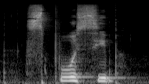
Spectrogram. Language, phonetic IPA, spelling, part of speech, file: Ukrainian, [ˈspɔsʲib], спосіб, noun, Uk-спосіб.ogg
- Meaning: 1. way, means, manner 2. mood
